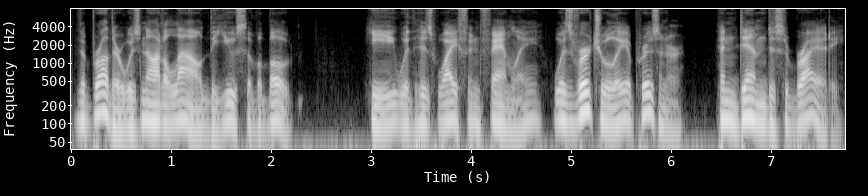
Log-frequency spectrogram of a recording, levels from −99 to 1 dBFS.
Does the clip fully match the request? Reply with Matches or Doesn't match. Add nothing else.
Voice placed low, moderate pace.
Matches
